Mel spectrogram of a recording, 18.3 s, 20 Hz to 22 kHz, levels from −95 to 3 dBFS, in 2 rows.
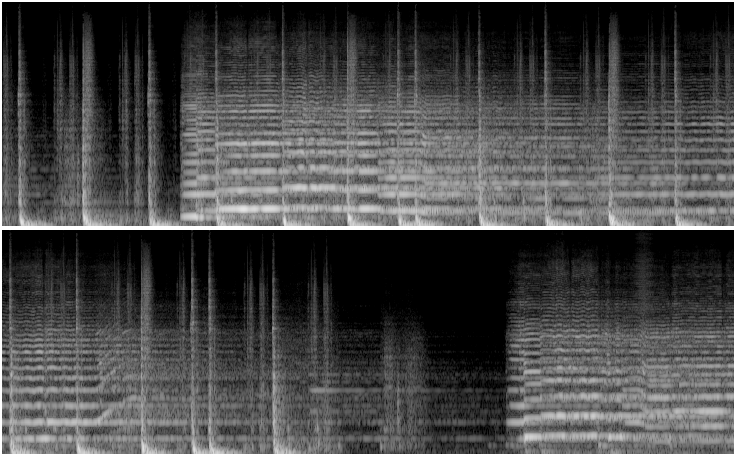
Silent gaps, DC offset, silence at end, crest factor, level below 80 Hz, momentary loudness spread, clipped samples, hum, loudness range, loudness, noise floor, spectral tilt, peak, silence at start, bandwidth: none; under 0.1%; 0 s; 20 dB; -28 dBFS; 17 LU; under 0.1%; none; 11 LU; -23 LUFS; -61 dBFS; -7 dB/octave; -2 dBFS; 0 s; 11.5 kHz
